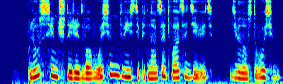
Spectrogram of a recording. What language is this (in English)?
Russian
